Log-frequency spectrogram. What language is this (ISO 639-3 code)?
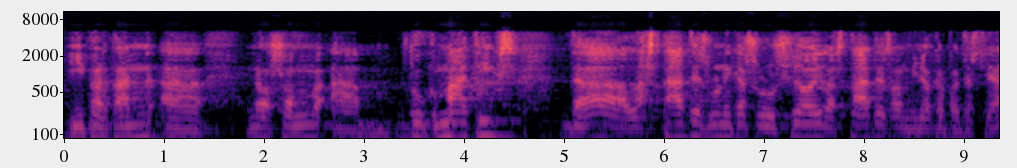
cat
